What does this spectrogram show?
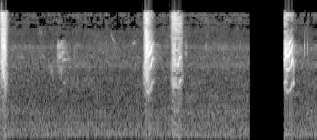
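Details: Female double-collared seedeater calls used to excite males: a few sparse, sharp high notes and one clear downward-sliding chirp near the end, with a brief dead-silent gap between them.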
